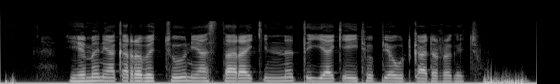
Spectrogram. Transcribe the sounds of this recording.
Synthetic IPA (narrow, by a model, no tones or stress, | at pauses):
jɛhmənjakʼərːəβət͡ʃːuwnjɛast̪ʰaɾakʼinːət̪ʼːɨjːakʼe̞it̪ʰjo̞pʼjawʊd̪kʼad̪ərːəɡət͡ʃːɪ̥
